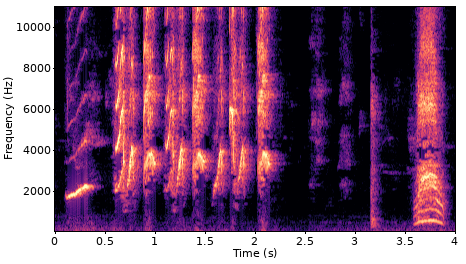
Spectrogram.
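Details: Agitated fighter black-winged myna, serving as a training model for mute mynas, opens with a rising whistle, then a quick run of rasping chirps, scattered ticks and a final loud harsh squawk.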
